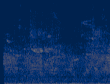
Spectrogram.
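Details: A large flock of common grackles moving through Southern Maine in spring migration gives a dense, unbroken wash of squeaky, creaking chatter, with a low rumble of background noise beneath.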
